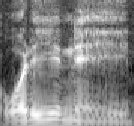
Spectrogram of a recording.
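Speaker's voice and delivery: reluctant, grudging tone. Showing how mercy sounds when given grudgingly: grudging reluctant tone. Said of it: "The tone of voice, the body language".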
